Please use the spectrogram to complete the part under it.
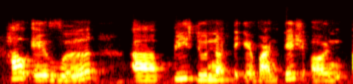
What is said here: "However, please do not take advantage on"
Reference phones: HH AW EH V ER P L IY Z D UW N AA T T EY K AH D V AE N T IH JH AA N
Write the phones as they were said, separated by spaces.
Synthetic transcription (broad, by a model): HH AW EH V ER P L IY S D UW N AA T T EY K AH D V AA N T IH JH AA N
